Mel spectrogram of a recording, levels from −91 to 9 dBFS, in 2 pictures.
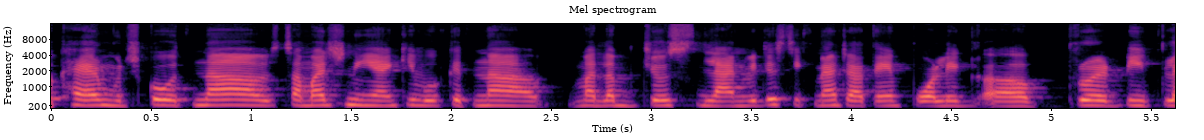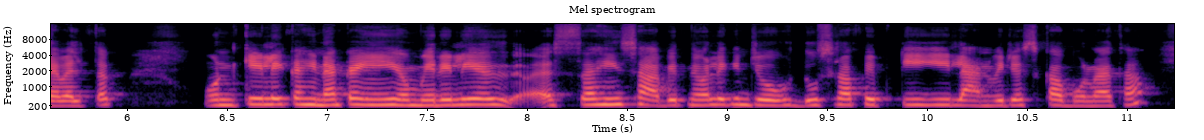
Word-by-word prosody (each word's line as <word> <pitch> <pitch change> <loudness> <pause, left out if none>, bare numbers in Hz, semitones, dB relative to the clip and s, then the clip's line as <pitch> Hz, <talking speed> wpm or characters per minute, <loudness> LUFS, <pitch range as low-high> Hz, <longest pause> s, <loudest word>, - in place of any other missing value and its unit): ख़ैर 220 -2 +3
मुझको 225 +1 0
उतना 225 +1 +1 0.3
समझ 220 -1 0
नहीं 225 -3 -1
आया 205 - +1
कि 230 - -6
वो 210 -1 -2
कितना 210 -1 -2 0.4
मतलब 210 -1 -3
जो 215 - 0 0.2
लैंग्वेज 195 +2 -1
सीखना 220 -2 -4
चाहते 205 -2 -2
हैं। 205 0 -2
पॉलीग 195 0 -1
अ, 190 0 +1
पूरे 190 +3 0
डीप 210 0 -6
लेवल 200 -1 +3
तक 235 0 -5 0.5
उनके 230 +3 +2
लिए 250 0 +5
कहीं 255 -1 +3
न 230 - +5
कहीं 240 -2 +4
मेरे 220 +1 +4
लिए 245 +1 +5 0.4
सही 250 +1 +3
साबित 220 -4 0
नहीं - - -1
हो - - -1
लेक़िन 245 0 +1
जो 225 -2 +2
दूसरा 235 +2 0
50 240 -1 -1
लैंग्वेज़ 215 +1 -1
का 225 - +2
बोला 200 -1 -2
था, 240 +5 -6
220 Hz, 215 wpm, -23 LUFS, 205-235 Hz, 0.5 s, लिए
